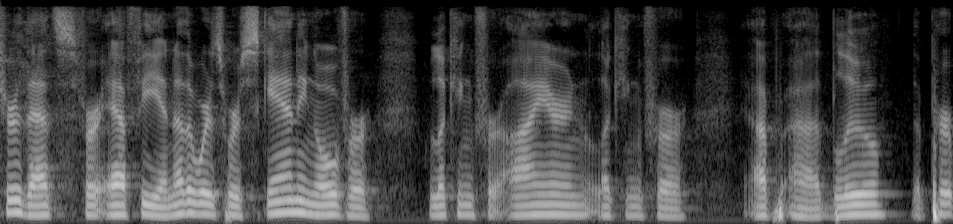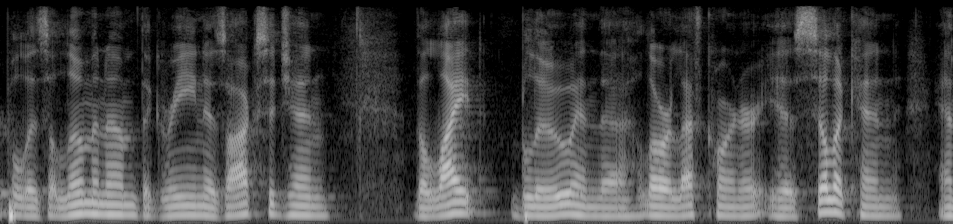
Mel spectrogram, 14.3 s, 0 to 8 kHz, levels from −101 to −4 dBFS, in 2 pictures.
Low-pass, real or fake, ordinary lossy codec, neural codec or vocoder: 7.2 kHz; real; MP3, 64 kbps; none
